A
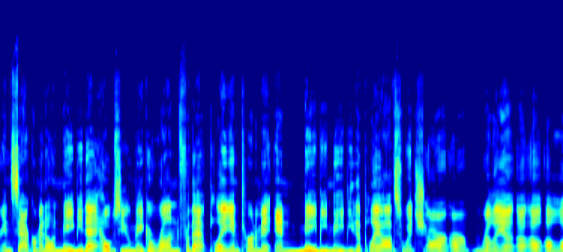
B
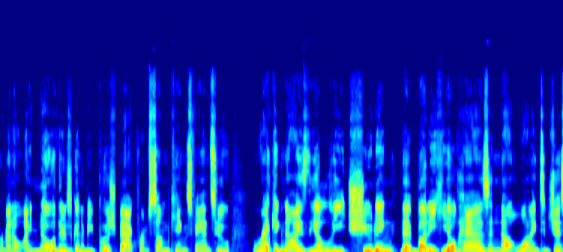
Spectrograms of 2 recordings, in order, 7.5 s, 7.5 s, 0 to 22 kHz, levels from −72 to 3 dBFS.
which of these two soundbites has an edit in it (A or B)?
A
